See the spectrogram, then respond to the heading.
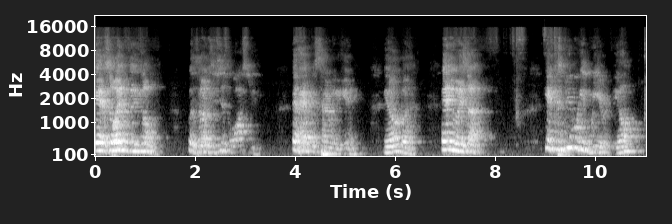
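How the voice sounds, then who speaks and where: Long, frequent pauses break up a moderate pace in an American accent, with big swings in loudness and audible room echo. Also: man, high pitch for a man, lively intonation. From Chicago. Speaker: stand-up comedian. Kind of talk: stand-up. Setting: stage with audience.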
